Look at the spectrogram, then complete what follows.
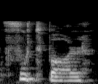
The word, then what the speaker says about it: fútbol: So, el fútbol, so it's not foot, it's foot, okay? The U sound, el fútbol.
